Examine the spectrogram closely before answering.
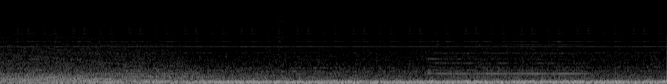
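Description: A truck engine rumbles low and steady, winding down at first.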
